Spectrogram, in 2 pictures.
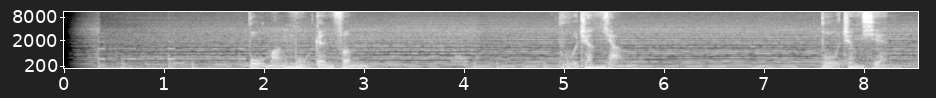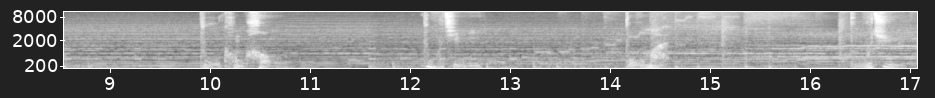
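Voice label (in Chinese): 男 汽车广告（品质感）; 温情旁白; 汽车广告 新明锐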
